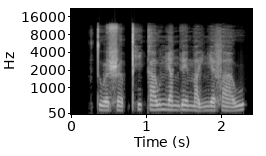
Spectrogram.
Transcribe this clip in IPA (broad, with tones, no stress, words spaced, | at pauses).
t̪u˨˩˨ə̯ʂəː˨˩p̚t̪ʰi˧ka˧˥w ɲa˧nɗe˧ ma˨˩˨jɲɛ˨˩fa˨˩˦w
